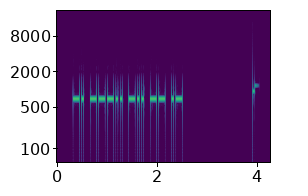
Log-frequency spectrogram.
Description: Morse code, heard as a keyed tone, about 28 wpm, 700 Hz. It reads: N8DMA
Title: USA Call Signs Repeated 3x 28wpm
